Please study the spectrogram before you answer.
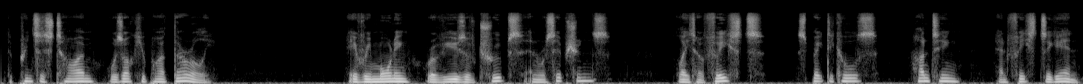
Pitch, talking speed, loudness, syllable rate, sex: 125 Hz, 105 wpm, -19 LUFS, 4.7 syllables/s, male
